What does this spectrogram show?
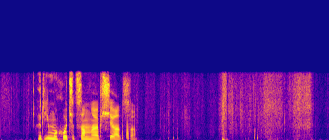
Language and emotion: Russian, sad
